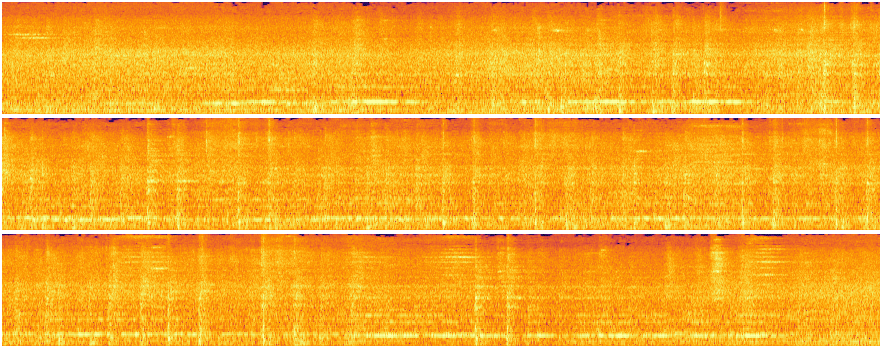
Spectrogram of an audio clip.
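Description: Electric train on the Izuhakone Railway Sunzu Line running through the station, its wheels clicking over the rail joints, with a steady whine.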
